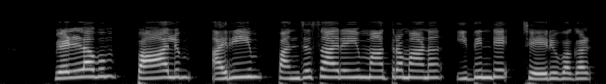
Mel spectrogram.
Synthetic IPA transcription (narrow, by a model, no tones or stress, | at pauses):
ʋeɭːɐʋumpaːlum | ɐɾijumpɐɲd͡ʑɐsaːɾɐjumːaːt̪rɐmaːɳɨiðinde̞t͡ɕe̞ːɾuʋɐɣɐɭ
